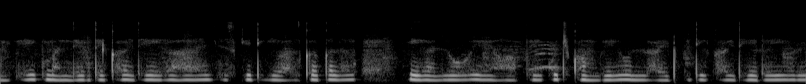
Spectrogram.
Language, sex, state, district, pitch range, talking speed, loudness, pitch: Hindi, female, Uttar Pradesh, Deoria, 205-215 Hz, 185 wpm, -34 LUFS, 210 Hz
